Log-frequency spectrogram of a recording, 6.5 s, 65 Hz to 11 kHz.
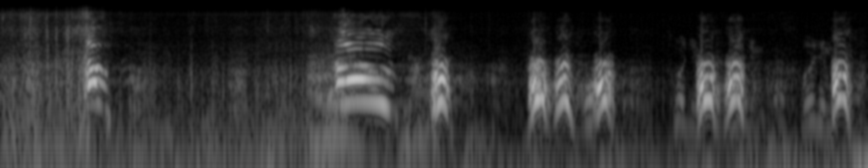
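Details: German Shepherd named Amur barking during protection training in Horlivka, 14 February 2021: a whining, rising call, then loud, harsh barks in pairs and singles toward the end, with a person's voice heard.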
